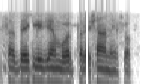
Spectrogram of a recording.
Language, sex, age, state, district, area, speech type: Urdu, male, 60+, Uttar Pradesh, Lucknow, urban, conversation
